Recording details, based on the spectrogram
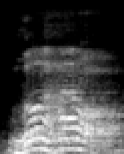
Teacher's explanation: Ini ra berharokat fathah, maka ra dibaca tafkhim atau tebal.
